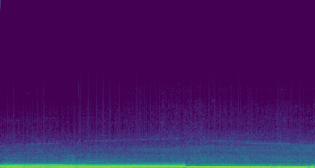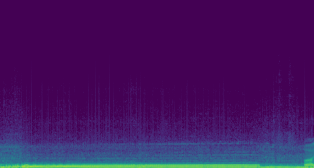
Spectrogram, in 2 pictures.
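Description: Motorcycle riding on a road, its engine humming steadily and loud up close, with pitch rising and dipping as the throttle shifts through the ride.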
